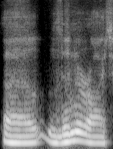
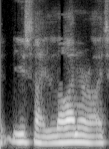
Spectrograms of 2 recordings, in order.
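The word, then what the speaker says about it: linarite: And linerite is one. Now, you say linerite, I think, Henk, but it's named after Linares in Spain. So there are things like that. Yeah, it's linerite.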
